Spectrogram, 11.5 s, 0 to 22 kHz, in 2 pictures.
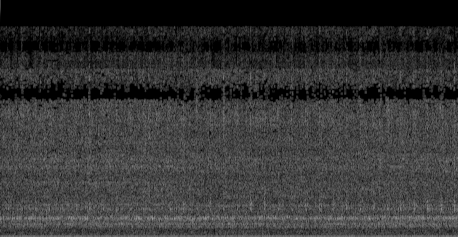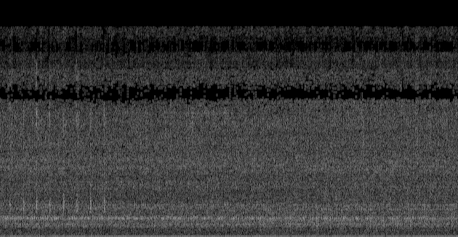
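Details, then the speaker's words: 2004 Chevrolet Trailblazer LS with light ticking that appears over a steady idle, then fades: intermittent. Owner suspects a cracked flex plate, a loose bolt or a valvetrain problem. "starting to make kind of a ticking noise when it's running and it's intermittent it's not always there sometimes it runs and sounds just fine and other times it really has a kind of a pretty significant ticking"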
